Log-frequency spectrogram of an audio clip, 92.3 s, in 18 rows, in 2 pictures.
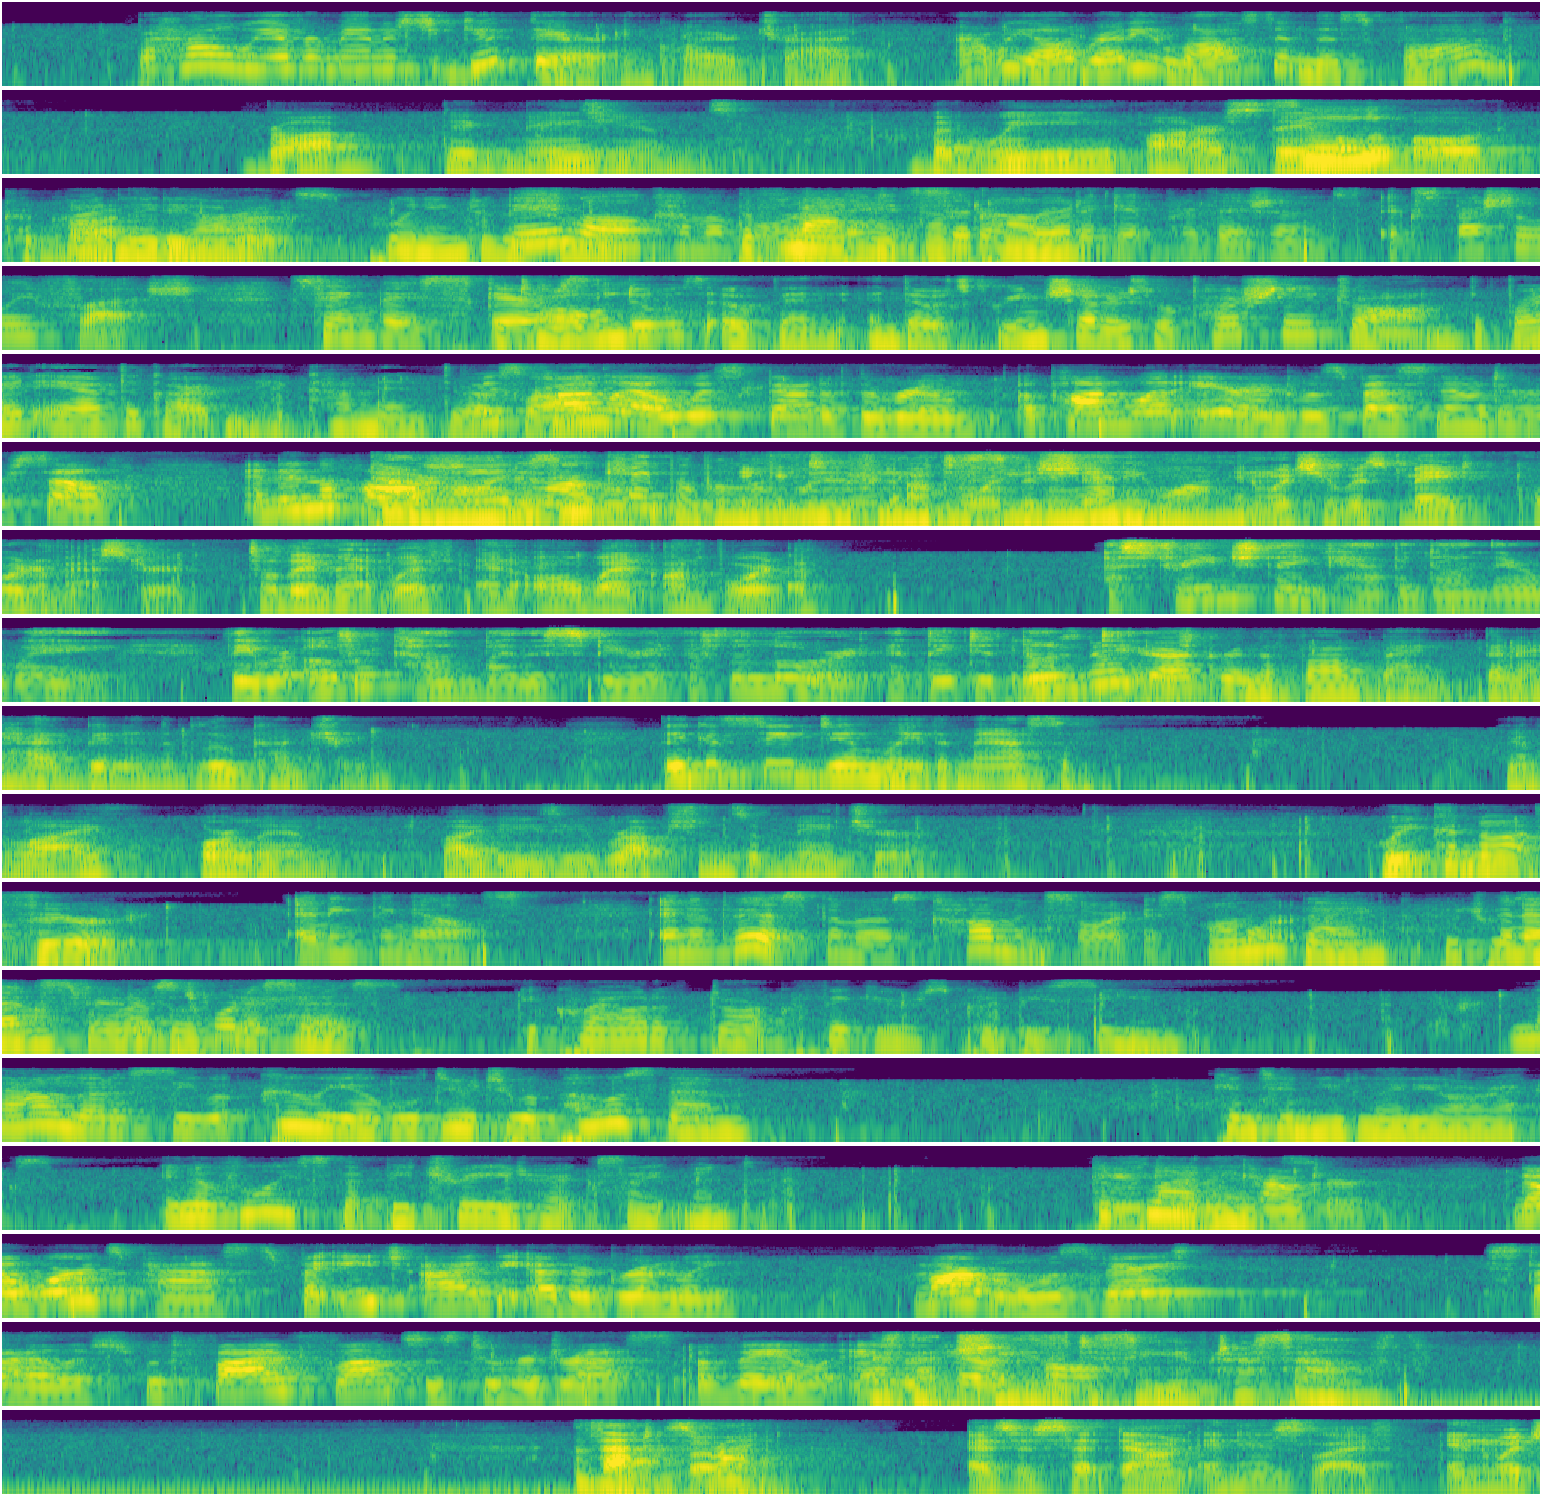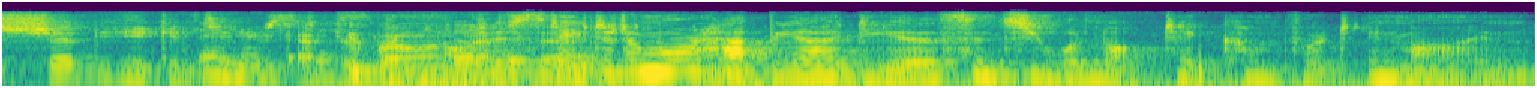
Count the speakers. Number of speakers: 9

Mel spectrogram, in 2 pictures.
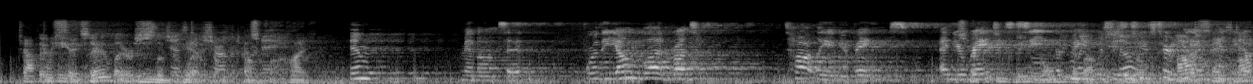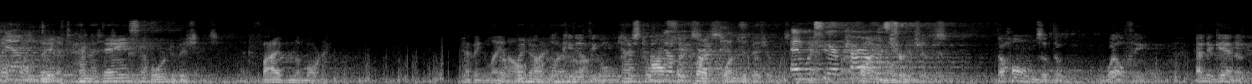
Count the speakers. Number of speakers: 5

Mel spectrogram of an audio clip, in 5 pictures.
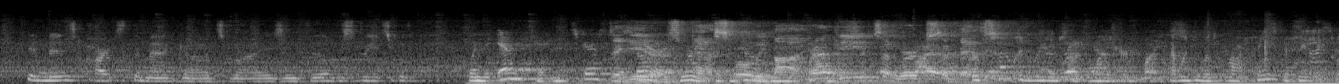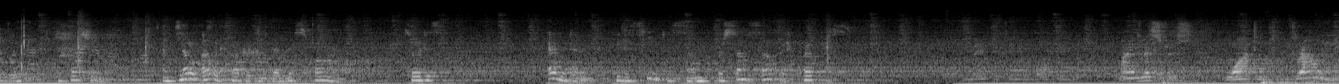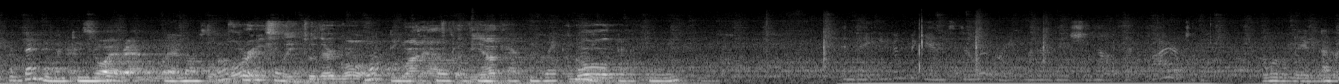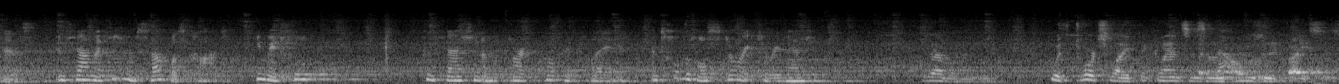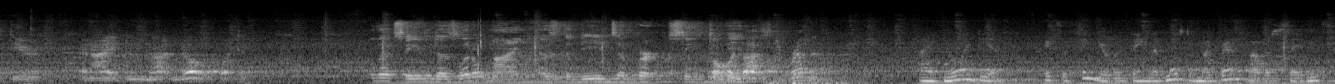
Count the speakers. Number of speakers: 7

